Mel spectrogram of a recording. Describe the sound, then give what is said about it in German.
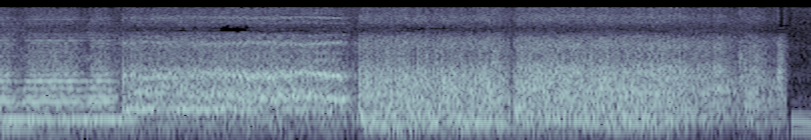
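A car's tires screech hard under braking, then a loud, noisy crash follows, with a harsh sustained clatter filling the rest of the moment. “Das Auto bremst und man hört einen Unfall.”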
